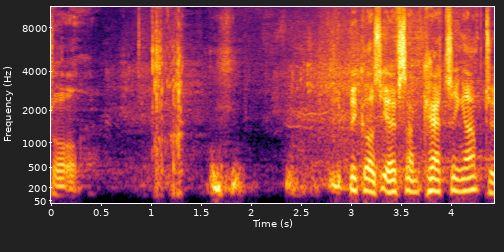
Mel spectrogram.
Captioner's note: audience laughing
